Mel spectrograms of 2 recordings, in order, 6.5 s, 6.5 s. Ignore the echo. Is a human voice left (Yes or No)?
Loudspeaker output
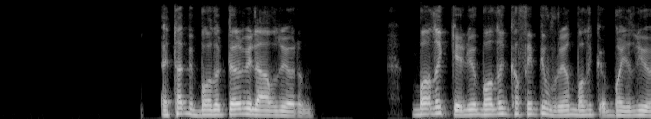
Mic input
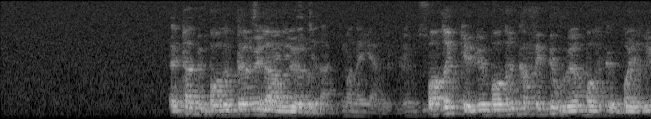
Yes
